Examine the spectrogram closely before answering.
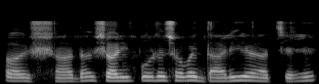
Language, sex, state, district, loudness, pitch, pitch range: Bengali, female, West Bengal, Jhargram, -26 LUFS, 170 Hz, 155-180 Hz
